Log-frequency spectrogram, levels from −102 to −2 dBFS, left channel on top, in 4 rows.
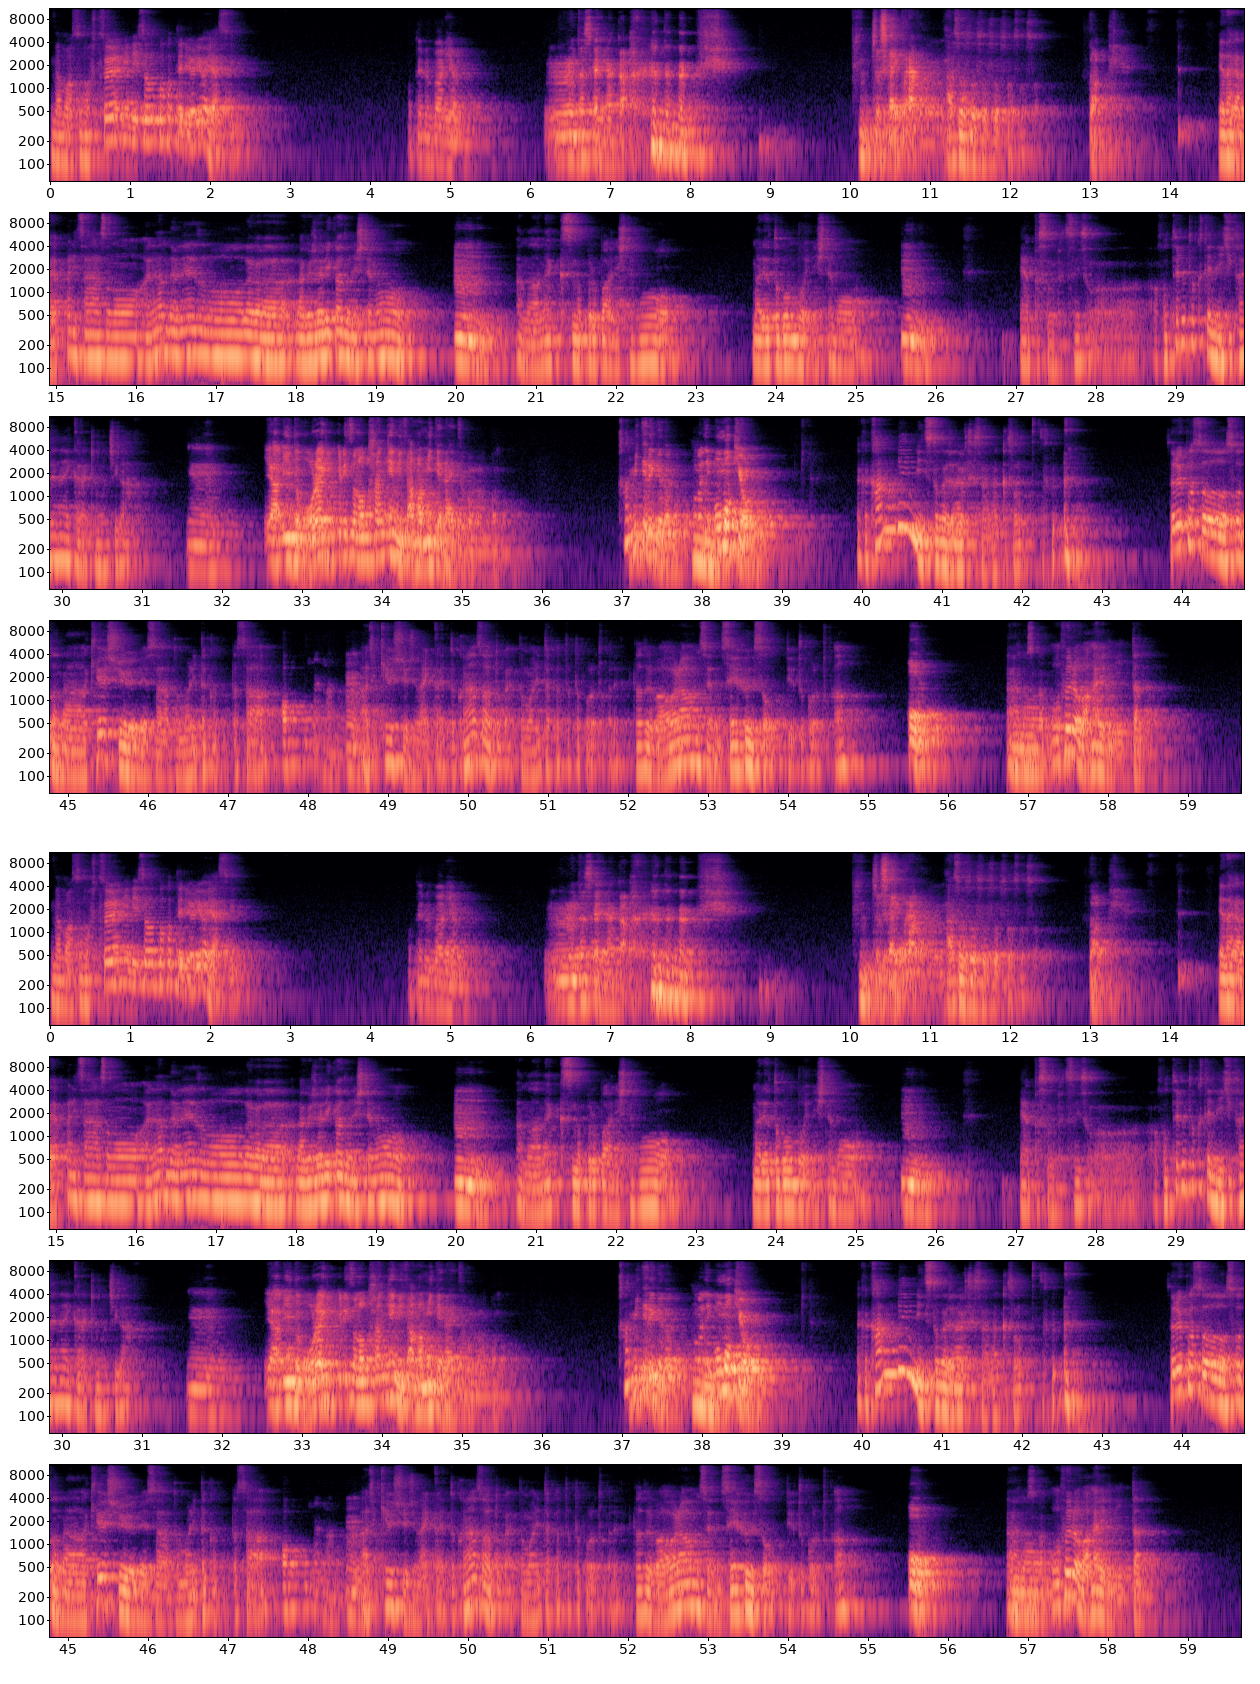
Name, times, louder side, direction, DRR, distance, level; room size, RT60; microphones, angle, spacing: voice 1, 0.0-2.4 11.2-12.3 14.6-19.4 20.8-22.7 23.7-25.1 27.0-30.9 37.0-37.6 37.9-38.3 39.9-42.7 43.9-47.5 48.6-54.8 56.7-58.4, equal, ahead, 1 dB, 0.9 m, -26 dB
voice 2, 4.6-5.2 6.2-8.5 10.1-11.2 13.0-13.1 20.0-20.4 25.6-25.9 31.6-32.0 32.5-35.5 37.1-38.7 47.7-47.8 48.0-48.7 55.5-55.7 56.7-57.2, right 1 dB, 35° left, 0 dB, 2.5 m, -23 dB
15.0 x 6.8 x 9.5 m, 1.1 s
head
